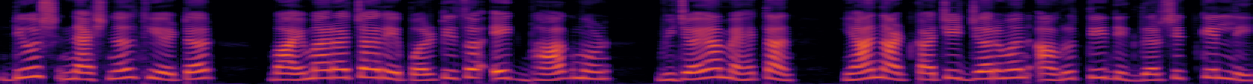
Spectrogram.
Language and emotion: Goan Konkani, neutral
